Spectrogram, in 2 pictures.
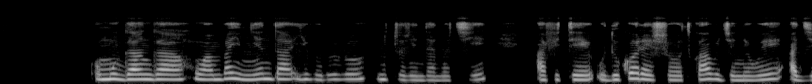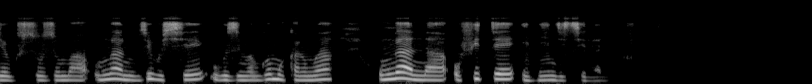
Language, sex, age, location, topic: Kinyarwanda, female, 18-24, Huye, health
